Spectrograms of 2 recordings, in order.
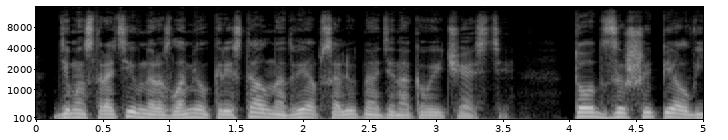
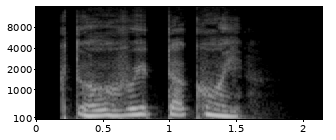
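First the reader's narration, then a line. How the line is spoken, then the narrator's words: Hoarse, loud boy's voice. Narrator (Russian): Хриплый голос мальчика показался громким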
